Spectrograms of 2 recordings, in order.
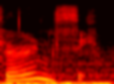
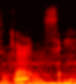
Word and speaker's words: Guernsey: Tulip Guernsey. – Jag får ursäkta liksom uttalet, men det är helt rätt. Du uttalas Guernsey.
